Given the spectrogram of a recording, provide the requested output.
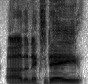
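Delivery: normal talking voice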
